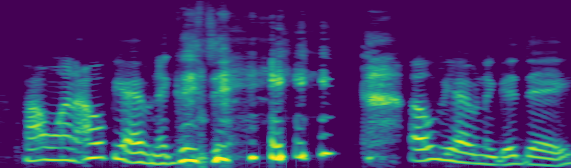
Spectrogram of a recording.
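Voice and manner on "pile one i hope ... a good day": giggly, louder, higher, laughing through words. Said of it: "I don't know why I'm so laughing right now".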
